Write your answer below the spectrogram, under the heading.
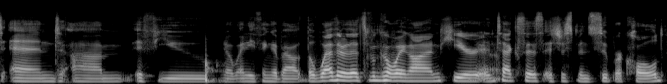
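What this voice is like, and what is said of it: Strained, raspy voice. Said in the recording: “my voice is fighting for its life... Fighting a cold, fighting a raspy voice”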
